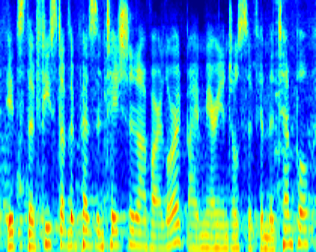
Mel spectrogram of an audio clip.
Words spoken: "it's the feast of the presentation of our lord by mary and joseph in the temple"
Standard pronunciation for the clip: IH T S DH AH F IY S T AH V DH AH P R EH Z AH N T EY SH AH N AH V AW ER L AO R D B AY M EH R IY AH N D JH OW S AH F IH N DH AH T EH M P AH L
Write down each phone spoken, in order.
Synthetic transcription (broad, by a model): IH T S DH AH F IY S T AH V DH AH P R EH Z AH N T EY SH AH N AH V AW ER L AO R D B AY M EH R IY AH N JH OW S AH F IH N DH AH T EH M P L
